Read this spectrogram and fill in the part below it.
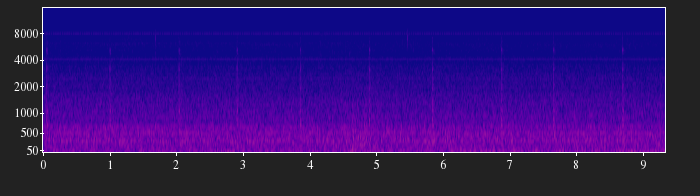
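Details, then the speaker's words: Floppy drive on an Atari MegaST with HD-floppy modification, formatting a disk at low density: crisp light ticks about once a second over a quiet hum; head stepping normally, though high-density switching still fails. "So now I'm formatting the floppy at low density, and that works."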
